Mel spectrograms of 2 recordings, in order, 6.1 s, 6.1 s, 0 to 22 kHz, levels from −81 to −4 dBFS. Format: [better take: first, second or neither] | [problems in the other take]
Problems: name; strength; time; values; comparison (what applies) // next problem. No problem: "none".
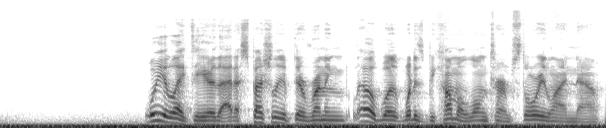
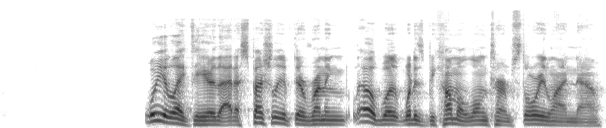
second | low rumble; faint; throughout; 20 dB below the speech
